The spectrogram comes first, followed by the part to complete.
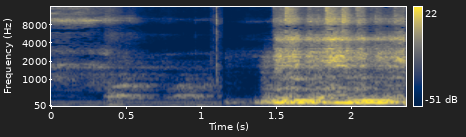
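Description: Quiet for the first second and a half, then a distorted electric guitar cuts in suddenly, playing a fast death-metal rhythm riff.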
